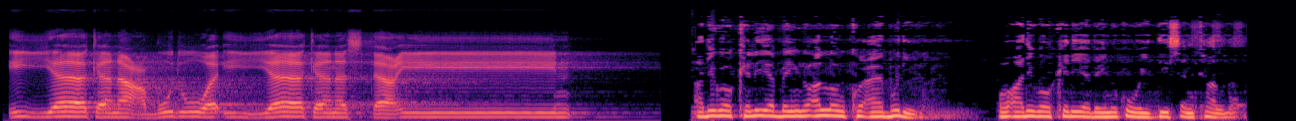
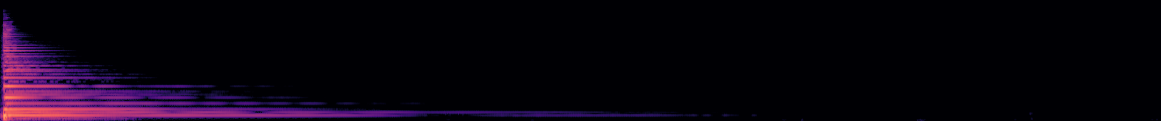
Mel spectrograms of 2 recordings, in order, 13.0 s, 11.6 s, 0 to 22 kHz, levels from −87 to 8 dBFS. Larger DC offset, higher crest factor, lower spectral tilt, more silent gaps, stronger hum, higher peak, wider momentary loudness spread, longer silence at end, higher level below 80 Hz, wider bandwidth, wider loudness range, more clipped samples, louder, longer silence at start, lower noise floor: neither; second, 14 dB vs 28 dB; first, -6 dB/octave vs -4.5 dB/octave; first, 6.60-6.88 s vs none; neither; about the same, 0 dBFS vs 0 dBFS; second, 11 LU vs 28 LU; second, 0.5 s vs 9.25 s; second, -56 dBFS vs -50 dBFS; first, 11 kHz vs 6.4 kHz; second, 7 LU vs 26 LU; neither; first, -15 LUFS vs -23 LUFS; about the same, 0.1 s vs 0 s; second, -52 dBFS vs under -90 dBFS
